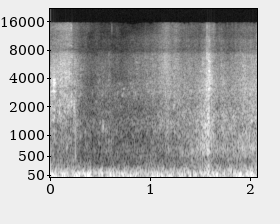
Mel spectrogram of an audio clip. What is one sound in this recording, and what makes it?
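Leaves rustle as a hand handles a plant.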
